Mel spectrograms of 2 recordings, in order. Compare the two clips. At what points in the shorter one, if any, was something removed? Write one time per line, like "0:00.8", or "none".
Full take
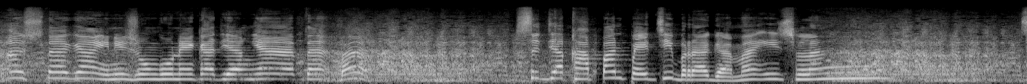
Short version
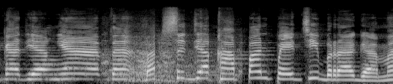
0:01.6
